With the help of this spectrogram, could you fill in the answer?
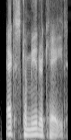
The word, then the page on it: excommunicate: American English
